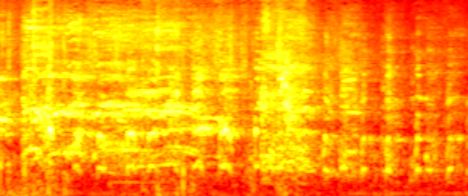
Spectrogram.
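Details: Domestic chickens crowing at dawn while sunning in the morning; loud harmonic crows fill the whole stretch, with overlapping rising and falling strained notes and no pause between them.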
